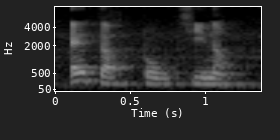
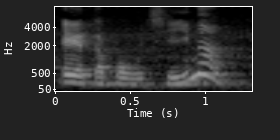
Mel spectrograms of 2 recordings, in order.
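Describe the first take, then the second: First: It is said with statement intonation. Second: It is said with question intonation. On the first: It states that this is a web. "On dit" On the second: It asks whether this is a web. "Et la question, ... c'est que l'intonation"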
